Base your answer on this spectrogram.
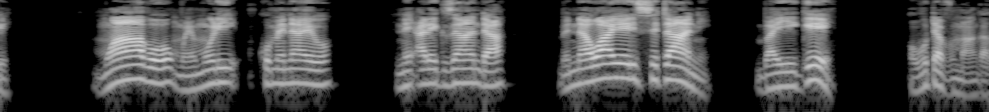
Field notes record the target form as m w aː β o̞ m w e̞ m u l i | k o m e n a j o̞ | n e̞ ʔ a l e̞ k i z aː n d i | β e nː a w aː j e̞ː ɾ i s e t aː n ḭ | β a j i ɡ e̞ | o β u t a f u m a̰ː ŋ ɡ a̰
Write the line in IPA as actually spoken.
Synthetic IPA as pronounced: m w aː β o̞ m w e̞ m u l i | k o m e n a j o̞ | n e̞ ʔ a l e̞ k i z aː n d a | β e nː a w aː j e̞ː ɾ i s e t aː n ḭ | β a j i ɡ e̞ | o β u t a v u m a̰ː ŋ ɡ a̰

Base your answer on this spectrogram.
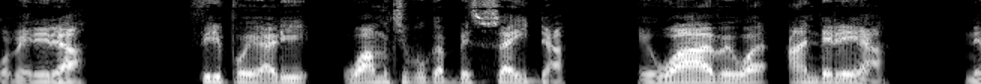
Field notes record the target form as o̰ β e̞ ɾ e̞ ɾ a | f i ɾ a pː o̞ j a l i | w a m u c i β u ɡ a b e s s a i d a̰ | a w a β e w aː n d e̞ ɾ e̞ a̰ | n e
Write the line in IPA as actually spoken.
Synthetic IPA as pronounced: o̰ β e̞ ɾ e̞ ɾ a | f i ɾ i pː o̞ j a l i | w a m u c i β u ɡ a b e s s a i d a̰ | e w a β e w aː n d e̞ ɾ e̞ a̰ | n e

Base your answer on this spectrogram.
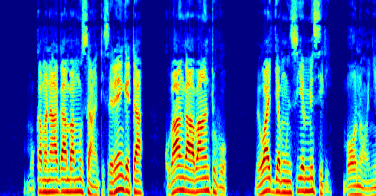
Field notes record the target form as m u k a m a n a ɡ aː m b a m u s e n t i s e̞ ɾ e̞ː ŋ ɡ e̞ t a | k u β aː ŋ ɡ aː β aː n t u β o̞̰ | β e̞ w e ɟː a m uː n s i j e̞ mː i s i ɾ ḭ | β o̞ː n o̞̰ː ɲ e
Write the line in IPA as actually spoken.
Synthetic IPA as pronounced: m u k a m a n a ɡ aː m b a m u s a n t i s e̞ ɾ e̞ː ŋ ɡ e̞ t a | k u β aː ŋ ɡ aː β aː n t u β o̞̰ | β e̞ w a ɟː a m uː n s i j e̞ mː i s i ɾ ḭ | β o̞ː n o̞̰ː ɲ e

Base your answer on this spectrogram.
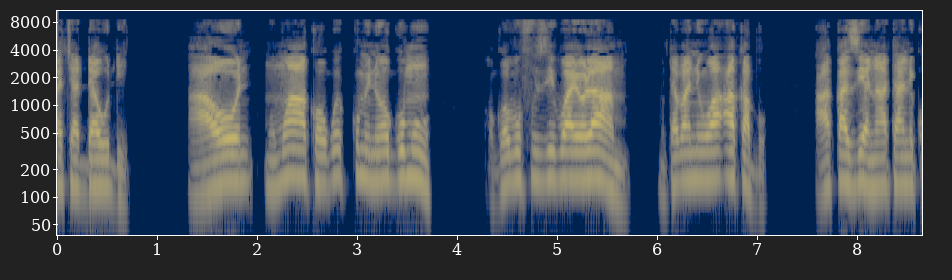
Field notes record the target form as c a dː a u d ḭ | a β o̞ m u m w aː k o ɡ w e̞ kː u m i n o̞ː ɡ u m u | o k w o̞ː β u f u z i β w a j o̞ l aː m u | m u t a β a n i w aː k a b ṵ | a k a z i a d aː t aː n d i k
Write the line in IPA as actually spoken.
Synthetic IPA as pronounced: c a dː a u d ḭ | a w o̞ m u m w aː k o ɡ w e̞ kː u m i n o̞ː ɡ u m u | o ɡ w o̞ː β u f u z i β w a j o̞ l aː m u | m u t a β a n i w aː k a b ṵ | a k a z i a n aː t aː n d i k

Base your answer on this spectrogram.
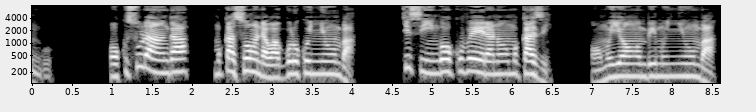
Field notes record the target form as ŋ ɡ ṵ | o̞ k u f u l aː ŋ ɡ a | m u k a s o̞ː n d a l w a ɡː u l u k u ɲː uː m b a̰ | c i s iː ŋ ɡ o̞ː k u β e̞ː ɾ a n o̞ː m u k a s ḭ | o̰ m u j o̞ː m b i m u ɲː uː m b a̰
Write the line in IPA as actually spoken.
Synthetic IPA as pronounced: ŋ ɡ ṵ | o̞ k u s u l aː ŋ ɡ a | m u k a s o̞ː n d a w a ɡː u l u k u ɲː uː m b a̰ | c i s iː ŋ ɡ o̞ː k u β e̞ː ɾ a n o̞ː m u k a z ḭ | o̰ m u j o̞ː m b i m u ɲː uː m b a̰

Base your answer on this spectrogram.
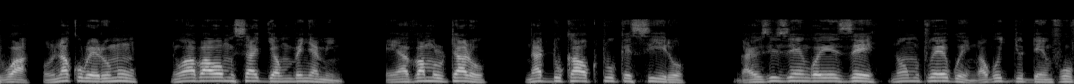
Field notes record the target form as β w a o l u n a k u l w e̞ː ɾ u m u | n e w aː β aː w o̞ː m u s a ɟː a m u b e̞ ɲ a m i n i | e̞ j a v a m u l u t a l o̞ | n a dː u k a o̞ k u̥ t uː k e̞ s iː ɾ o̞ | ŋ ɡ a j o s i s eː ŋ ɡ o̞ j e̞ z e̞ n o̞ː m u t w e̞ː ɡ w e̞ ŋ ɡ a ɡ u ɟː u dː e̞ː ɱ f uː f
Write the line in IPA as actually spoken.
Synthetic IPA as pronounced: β w a o l u n a k u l w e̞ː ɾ u m u | n e w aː β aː w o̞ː m u s a ɟː a m u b e̞ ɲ a m i n i | e̞ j a v a m u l u t a l o̞ | n a dː u k a o̞ k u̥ t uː k e̞ s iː ɾ o̞ | ŋ ɡ a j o z i z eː ŋ ɡ o̞ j e̞ z e̞ n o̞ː m u t w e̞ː ɡ w e̞ ŋ ɡ a ɡ u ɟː u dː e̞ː ɱ f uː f

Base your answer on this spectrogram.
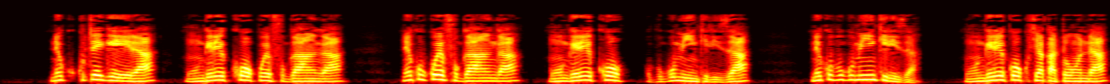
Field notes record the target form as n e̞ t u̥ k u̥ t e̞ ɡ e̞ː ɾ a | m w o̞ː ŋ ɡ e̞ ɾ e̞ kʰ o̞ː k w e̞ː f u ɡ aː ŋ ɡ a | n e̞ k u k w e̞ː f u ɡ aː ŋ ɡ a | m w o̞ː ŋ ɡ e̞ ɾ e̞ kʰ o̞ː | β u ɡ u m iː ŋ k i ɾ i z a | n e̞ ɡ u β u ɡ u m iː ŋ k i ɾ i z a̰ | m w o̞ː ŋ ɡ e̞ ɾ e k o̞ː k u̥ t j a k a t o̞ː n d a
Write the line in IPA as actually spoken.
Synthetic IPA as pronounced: n e̞ k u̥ k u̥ t e̞ ɡ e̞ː ɾ a | m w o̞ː ŋ ɡ e̞ ɾ e̞ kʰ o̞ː k w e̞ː f u ɡ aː ŋ ɡ a | n e̞ k u k w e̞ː f u ɡ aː ŋ ɡ a | m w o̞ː ŋ ɡ e̞ ɾ e̞ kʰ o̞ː | β u ɡ u m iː ŋ k i ɾ i z a | n e̞ k u β u ɡ u m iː ŋ k i ɾ i z a̰ | m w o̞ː ŋ ɡ e̞ ɾ e k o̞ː k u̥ t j a k a t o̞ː n d a

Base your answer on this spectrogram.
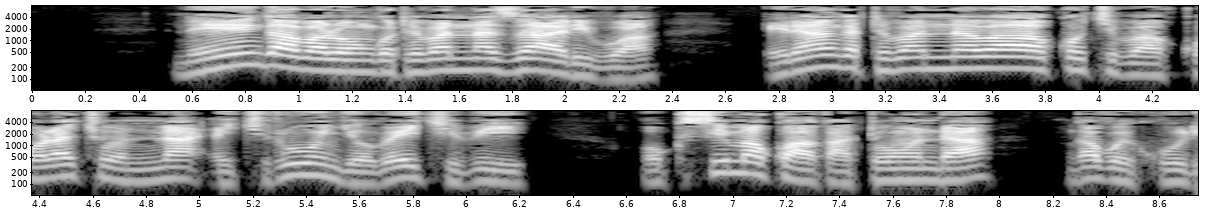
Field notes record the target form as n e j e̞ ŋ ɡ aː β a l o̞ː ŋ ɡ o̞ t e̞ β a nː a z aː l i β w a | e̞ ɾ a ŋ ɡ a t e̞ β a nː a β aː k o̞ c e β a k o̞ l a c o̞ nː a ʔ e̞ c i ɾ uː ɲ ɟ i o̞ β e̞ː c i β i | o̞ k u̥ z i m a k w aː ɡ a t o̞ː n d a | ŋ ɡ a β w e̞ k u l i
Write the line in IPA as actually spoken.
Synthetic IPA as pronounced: n e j e̞ ŋ ɡ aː β a l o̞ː ŋ ɡ o̞ t e̞ β a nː a z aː l i β w a | e̞ ɾ a ŋ ɡ a t e̞ β a nː a β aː k o̞ c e β a k o̞ l a c o̞ nː a ʔ e̞ c i ɾ uː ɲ ɟ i o̞ β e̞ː c i β i | o̞ k u̥ s i m a k w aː k a t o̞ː n d a | ŋ ɡ a β w e̞ k u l i

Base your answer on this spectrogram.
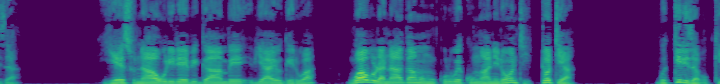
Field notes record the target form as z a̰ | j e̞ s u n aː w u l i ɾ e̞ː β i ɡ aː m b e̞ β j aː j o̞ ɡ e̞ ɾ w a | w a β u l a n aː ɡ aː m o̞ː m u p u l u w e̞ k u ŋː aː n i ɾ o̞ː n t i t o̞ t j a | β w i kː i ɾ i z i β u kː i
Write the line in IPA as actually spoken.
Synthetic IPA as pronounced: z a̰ | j e̞ s u n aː w u l i ɾ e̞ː β i ɡ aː m b e̞ β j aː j o̞ ɡ e̞ ɾ w a | w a β u l a n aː ɡ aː m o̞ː m u k u l u w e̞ k u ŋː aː n i ɾ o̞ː n t i t o̞ t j a | β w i kː i ɾ i z a β u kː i

